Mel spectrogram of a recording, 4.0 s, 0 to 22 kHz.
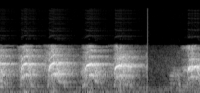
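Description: A 12-year-old Maltese barking repeatedly, about five sharp barks in quick succession, at a person standing close to it: the dog barks on and on whenever someone stands or approaches. The sound cuts off abruptly about three seconds in, and one more bark comes near the end.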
